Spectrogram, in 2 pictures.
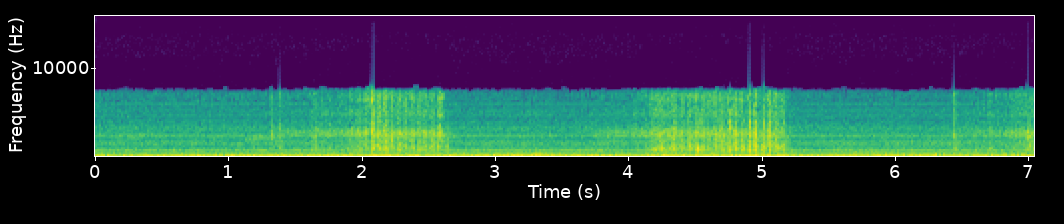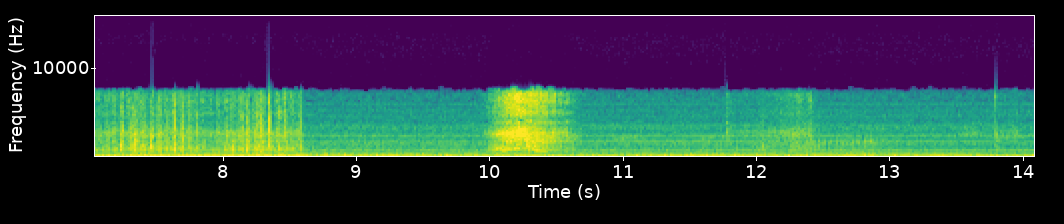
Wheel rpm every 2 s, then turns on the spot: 0, 10, 20, 10, 10, 10, 0.
2-8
